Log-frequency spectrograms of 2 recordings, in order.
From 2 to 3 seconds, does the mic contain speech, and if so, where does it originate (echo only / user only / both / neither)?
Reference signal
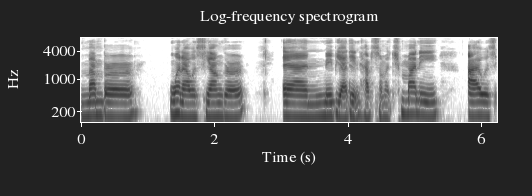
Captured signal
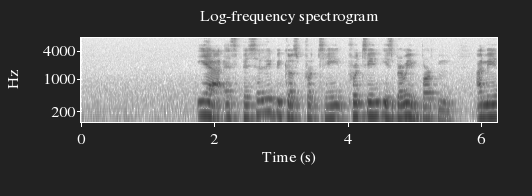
user only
